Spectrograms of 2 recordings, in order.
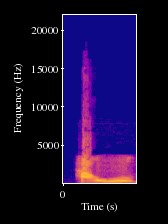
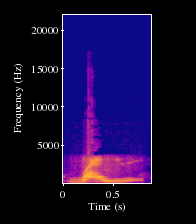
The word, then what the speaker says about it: Raul: And in fact, we had Howell on our Cavs HQ show, and the Americanized, the English version with the R is Raul, but the correct Hispanic Brazilian pronunciation is Howell, and that's what he goes by.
